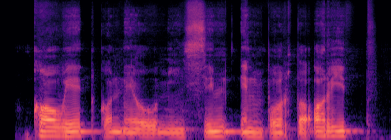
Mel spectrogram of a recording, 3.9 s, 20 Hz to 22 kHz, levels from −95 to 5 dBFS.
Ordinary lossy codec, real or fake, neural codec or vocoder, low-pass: none; fake; codec, 44.1 kHz, 3.4 kbps, Pupu-Codec; none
